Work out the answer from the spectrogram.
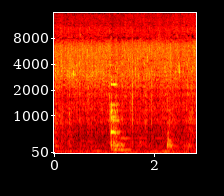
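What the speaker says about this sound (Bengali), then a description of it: "তারপরে দিয়ে দেবো পেঁয়াজ" Onions crackle in hot oil with curry leaves and spices in a pan, a loud continuous sizzle close up, broken by a few spoon scrapes and clinks as they are stirred, no one talking.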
